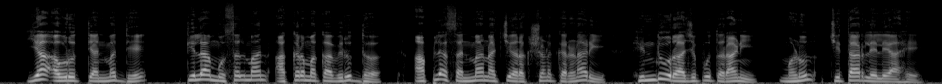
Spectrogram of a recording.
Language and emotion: Marathi, neutral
